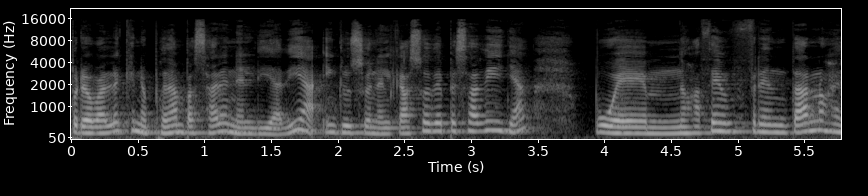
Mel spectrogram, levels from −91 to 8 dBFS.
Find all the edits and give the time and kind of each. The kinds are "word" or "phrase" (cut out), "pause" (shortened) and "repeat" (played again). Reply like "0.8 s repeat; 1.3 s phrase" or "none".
none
